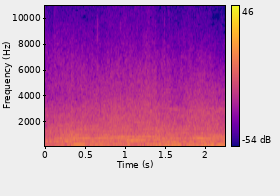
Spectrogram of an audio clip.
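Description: Racing cars lapping the SUGO circuit in a sim racing game give a continuous high engine whine with slight pitch changes, steady and fairly loud with no breaks.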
